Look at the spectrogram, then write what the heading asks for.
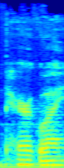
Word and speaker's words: Paraguay: In English we call them Paraguay and Uruguay. But the U in Spanish is pronounced U, so that's why they sound a bit different.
